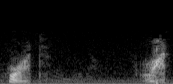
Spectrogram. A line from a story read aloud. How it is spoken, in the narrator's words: A feeble whisper at best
